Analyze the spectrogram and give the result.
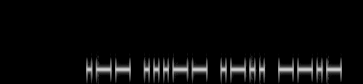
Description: Morse code, heard as a keyed tone, about 25 wpm, 700 Hz. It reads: W3LQ
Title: USA Call Signs - 4 Characters - Repeated 2x - 25wpm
